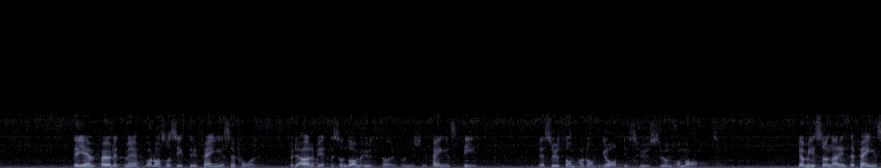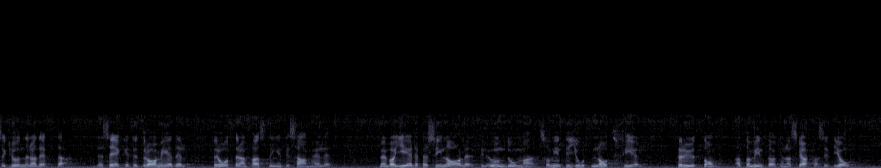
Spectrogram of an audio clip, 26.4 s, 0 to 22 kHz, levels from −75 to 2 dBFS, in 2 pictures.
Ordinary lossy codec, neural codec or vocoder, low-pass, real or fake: none; codec, 24 kHz, 6 kbps, HILCodec; 7.2 kHz; fake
